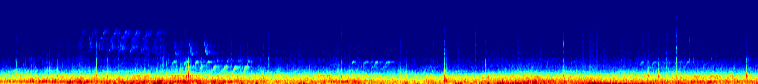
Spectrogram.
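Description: Bicycle tyres roll and rumble over a paved path.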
